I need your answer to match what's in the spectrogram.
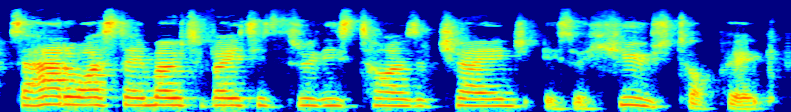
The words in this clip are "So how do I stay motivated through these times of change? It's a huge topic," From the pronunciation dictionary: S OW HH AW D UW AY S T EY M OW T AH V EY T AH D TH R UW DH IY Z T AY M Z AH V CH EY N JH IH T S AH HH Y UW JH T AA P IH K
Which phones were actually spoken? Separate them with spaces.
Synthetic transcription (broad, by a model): S OW HH AW D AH AY S T EY M OW T AH V EY T AH D TH R UW DH IY Z T AY M Z AH V CH EY N JH IH T S AH HH Y UW JH T AA P IH K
